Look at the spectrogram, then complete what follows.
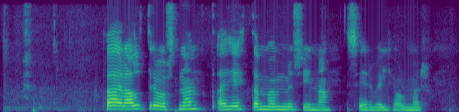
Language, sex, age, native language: Icelandic, female, 30-39, Icelandic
